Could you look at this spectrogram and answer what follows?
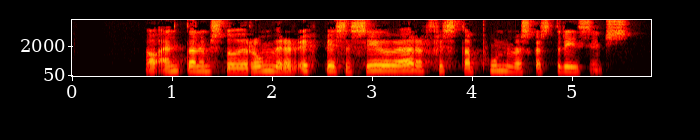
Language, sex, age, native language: Icelandic, female, 40-49, Icelandic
